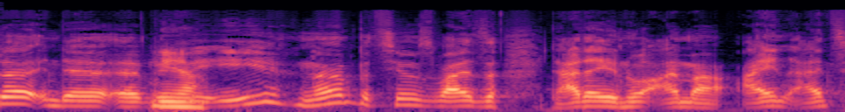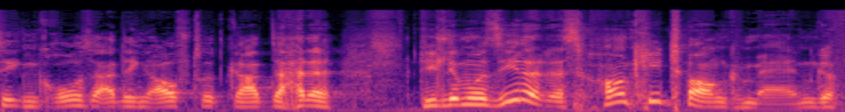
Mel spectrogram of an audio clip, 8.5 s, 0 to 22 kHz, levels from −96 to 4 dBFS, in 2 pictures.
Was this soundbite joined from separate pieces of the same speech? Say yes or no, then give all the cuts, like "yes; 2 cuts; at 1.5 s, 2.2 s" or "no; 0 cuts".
no; 0 cuts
